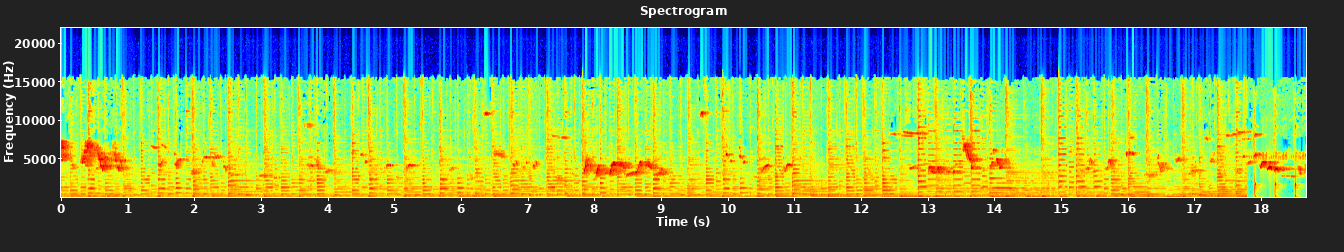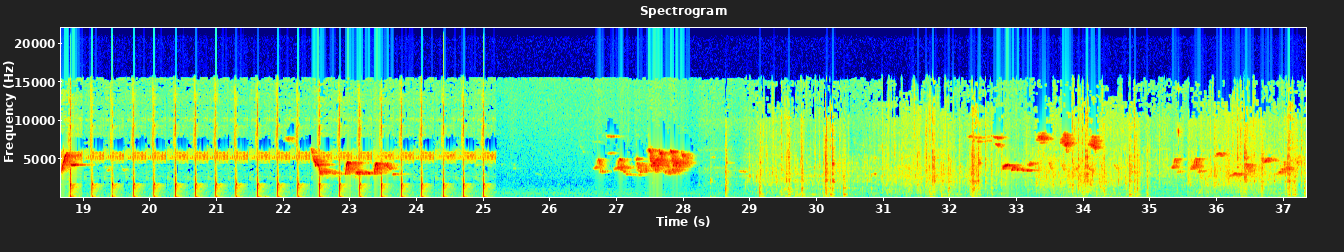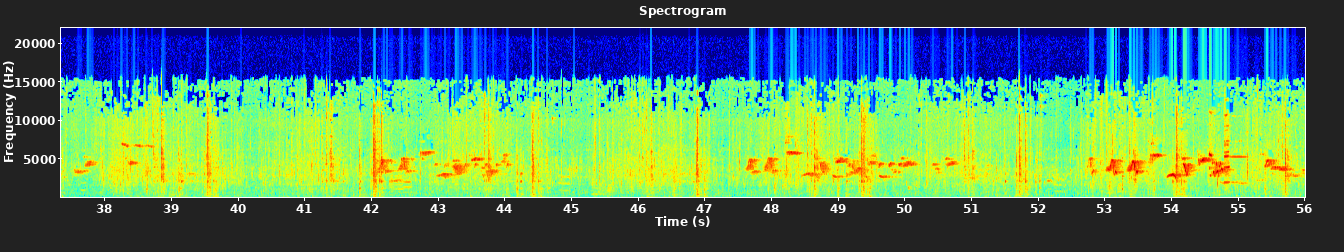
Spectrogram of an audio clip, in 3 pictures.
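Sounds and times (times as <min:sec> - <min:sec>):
bird chirps: 0:17.8 - 0:25.2
fast regular clicking: 0:17.8 - 0:25.2
water pouring in thin stream: 0:28.6 - 0:56.0.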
